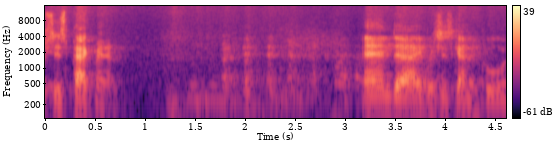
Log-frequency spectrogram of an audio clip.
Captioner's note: laughter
